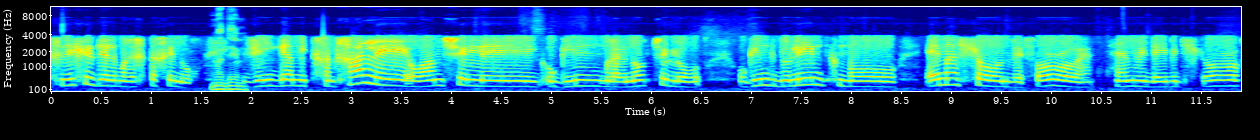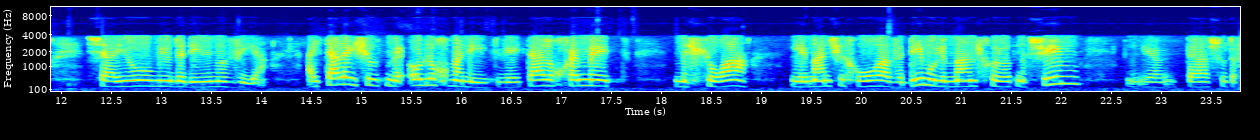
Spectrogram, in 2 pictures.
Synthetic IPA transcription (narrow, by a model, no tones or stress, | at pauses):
iχnisetzelemaːʁeχethaχinuχdveiɡamitχanχaleo̞ʁamʃe̞l | oɡimʁaːjo̞no̞tʃelo | hoɡimɡdo̞limkʰmo̞ | ʔemelso̞nvefoʁo | henʁidejvidsoʁoʃeajumejudadimimavia̰ʔajtaleiʃutme̞ʔo̞dloχmanitveajtalo̞χe̞me̞t | meɬuʁa | lemanʃiχuʁaːvadimulemansχujo̞tnaʃim | ataʃuta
